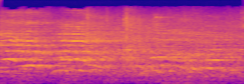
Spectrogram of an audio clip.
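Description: Several voices shouting and calling out in a large, echoing sports hall, with dull thumps underneath.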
